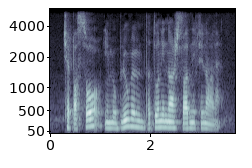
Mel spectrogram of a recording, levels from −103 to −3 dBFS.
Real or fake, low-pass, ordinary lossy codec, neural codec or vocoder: fake; 5.4 kHz; none; codec, 16 kHz, 2 kbps, FunCodec, trained on LibriTTS, 25 frames a second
